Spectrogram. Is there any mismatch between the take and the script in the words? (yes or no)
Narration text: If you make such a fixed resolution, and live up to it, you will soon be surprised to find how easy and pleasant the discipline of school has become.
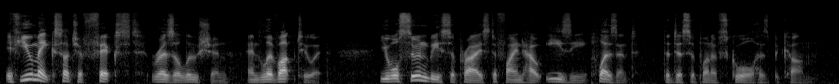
yes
